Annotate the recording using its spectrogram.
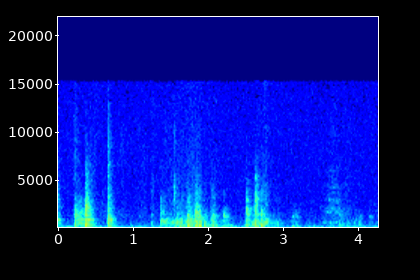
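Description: Handling noise from small plastic craft items: a few light clicks and taps, with a short stretch of soft rustling in the middle, as a loom hook and rubber bands are handled.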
